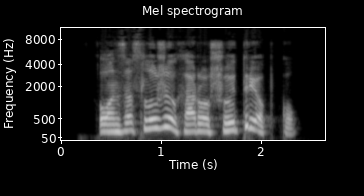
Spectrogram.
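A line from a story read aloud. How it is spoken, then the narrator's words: Grumbling. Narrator (Russian): проворчал Петр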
